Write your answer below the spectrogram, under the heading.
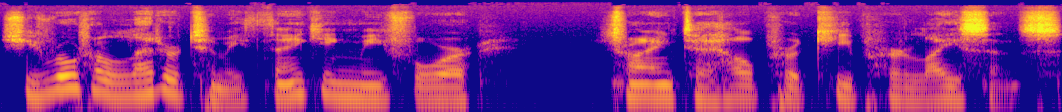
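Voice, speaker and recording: A man speaks with a Canadian accent and lively intonation. His voice is somewhat breathy, and the sound is dry and close with no echo. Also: very clean recording, silent background. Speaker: driving instructor. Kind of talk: radio interview. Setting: studio.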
